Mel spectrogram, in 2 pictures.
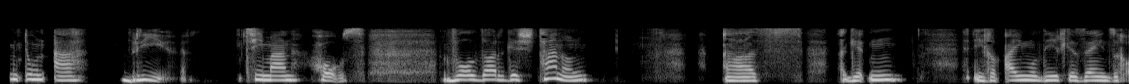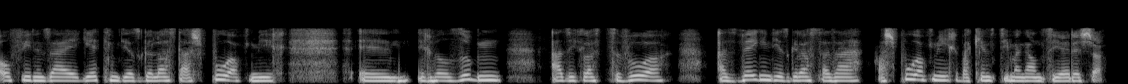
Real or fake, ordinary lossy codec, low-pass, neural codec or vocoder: real; MP3, 32 kbps; 5.4 kHz; none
